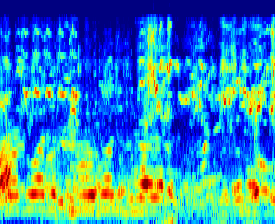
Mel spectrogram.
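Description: Budgerigars in a crowded pet market bird stall chirp and chatter continuously, a dense flock twittering close by, with market voices and general crowd babble mixed underneath.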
